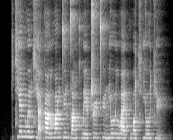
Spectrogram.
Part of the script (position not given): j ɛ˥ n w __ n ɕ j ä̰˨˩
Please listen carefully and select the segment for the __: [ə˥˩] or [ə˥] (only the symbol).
ə˥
